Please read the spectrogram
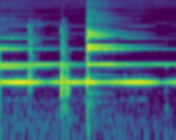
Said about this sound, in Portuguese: então toca o sino, toca o sino, toca o sino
